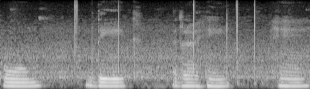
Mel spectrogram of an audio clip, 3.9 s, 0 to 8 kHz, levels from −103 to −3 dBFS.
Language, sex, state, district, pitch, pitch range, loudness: Hindi, male, Haryana, Rohtak, 120 Hz, 115-125 Hz, -23 LUFS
